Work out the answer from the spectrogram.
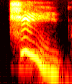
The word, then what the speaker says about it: cheap: So the first word, this word right here, is pronounced cheap. Cheap. Release the sound suddenly.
